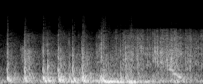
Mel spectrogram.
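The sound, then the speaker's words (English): Two people rush a flimsy locked door and push it open. A quick run of thumping steps leads into a dull, heavy impact, followed by a low, rough scraping rumble. “Door is undoubtedly locked, but it's flimsy. One push ought to do it. Come on. We'll rush it together.”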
